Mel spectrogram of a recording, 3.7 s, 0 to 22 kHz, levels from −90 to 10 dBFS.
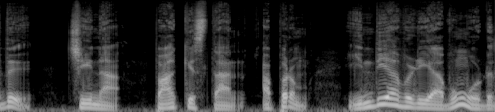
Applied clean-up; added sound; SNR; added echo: none; none; none; none.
